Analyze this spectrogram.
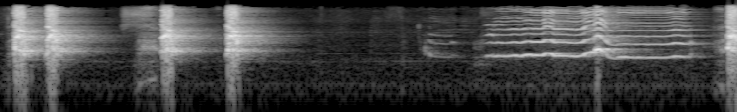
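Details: Screeching deaf bulldog indoors: three sharp barks, a pause, then a sustained warbling high screech that rises and falls for about two seconds before another bark.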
